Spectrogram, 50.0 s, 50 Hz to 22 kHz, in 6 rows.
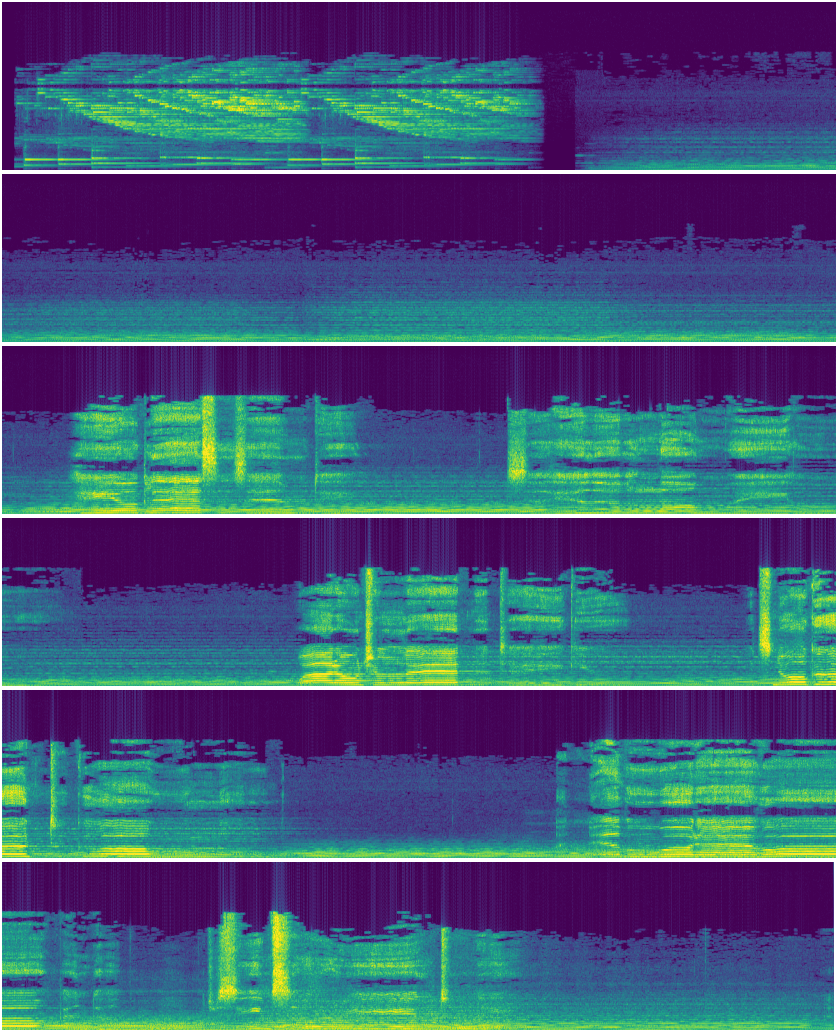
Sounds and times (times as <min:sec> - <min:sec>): Music: 0:00.0 - 0:50.0.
